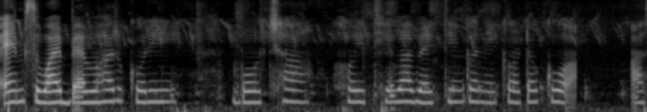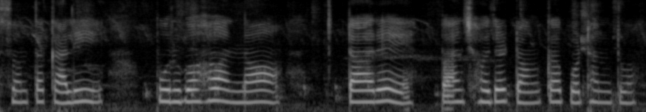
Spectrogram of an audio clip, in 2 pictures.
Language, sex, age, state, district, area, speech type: Odia, female, 18-30, Odisha, Malkangiri, urban, read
